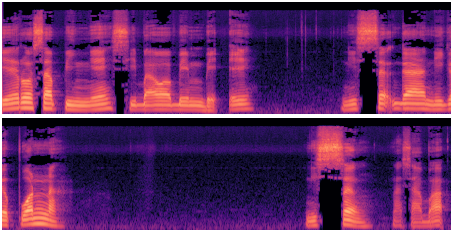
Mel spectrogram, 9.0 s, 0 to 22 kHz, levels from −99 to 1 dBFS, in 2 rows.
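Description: Listening closely to the speech, nothing stood out as a technical problem at any point.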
